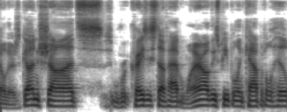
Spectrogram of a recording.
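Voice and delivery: ordinary talk

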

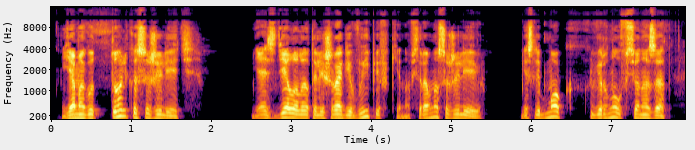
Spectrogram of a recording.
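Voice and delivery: plain reading voice

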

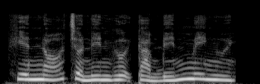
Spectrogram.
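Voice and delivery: plain reading voice

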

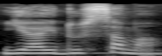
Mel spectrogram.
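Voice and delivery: plain

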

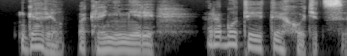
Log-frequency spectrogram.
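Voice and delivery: theatrical whisper. A widow in a story scolds the girl, half-whispering. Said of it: "прошептала вдова".

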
